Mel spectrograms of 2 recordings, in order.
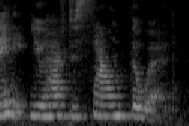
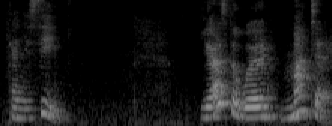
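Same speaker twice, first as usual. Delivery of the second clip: ordinary talk, nothing marked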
